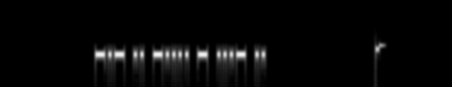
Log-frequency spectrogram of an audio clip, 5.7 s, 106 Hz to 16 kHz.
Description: Morse code, heard as a keyed tone, about 32 wpm, 700 Hz. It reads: KI6TVI
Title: USA Call Signs - 6 Characters - 4x Character Spacing - 30wpm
